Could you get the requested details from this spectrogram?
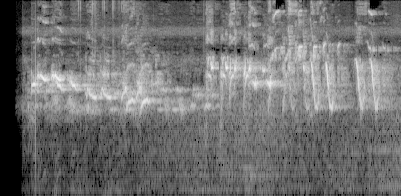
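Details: Greater green leafbird giving a full isian song, played as a lure to get lazy birds singing: high warbled phrases sliding downward, then quick buzzy repeated notes from the second second onward.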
